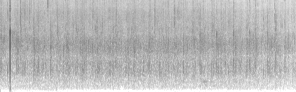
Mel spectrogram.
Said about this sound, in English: It's the first time you clapped, I was able to have a glass of drink of water. So thank you for that.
